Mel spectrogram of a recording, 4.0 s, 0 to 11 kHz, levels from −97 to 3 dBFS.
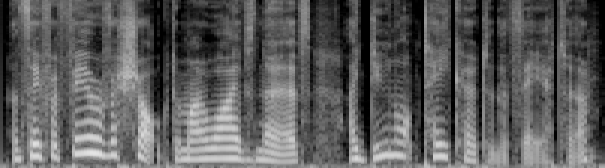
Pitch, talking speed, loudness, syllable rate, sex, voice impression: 200 Hz, 280 wpm, -18 LUFS, 6.2 syllables/s, female, feminine, adult-like, tensed, powerful, slightly hard, fluent, raspy, intellectual, slightly wild, lively, intense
